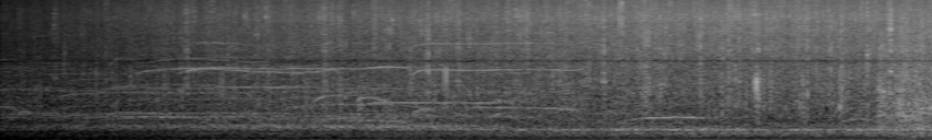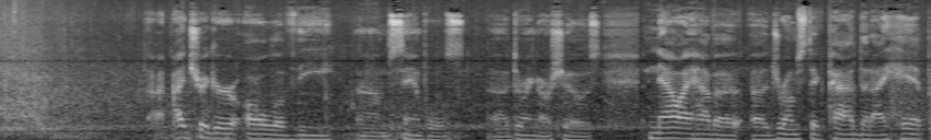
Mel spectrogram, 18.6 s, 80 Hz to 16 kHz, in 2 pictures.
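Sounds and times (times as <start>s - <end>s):
steady rain: 0.0s - 18.6s
thin tonal whistles: 1.1s - 10.1s
low thunder rumble: 2.8s - 18.6s
speech: 11.1s - 18.6s.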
